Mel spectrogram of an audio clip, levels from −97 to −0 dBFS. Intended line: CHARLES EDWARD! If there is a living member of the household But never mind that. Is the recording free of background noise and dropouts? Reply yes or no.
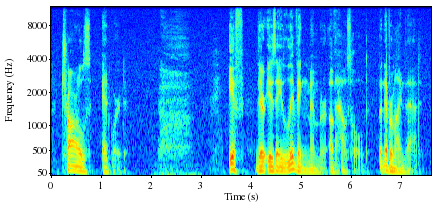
no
